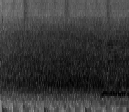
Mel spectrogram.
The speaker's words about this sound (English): The Hornets win the game at the buzzer. Listen to this crowd.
